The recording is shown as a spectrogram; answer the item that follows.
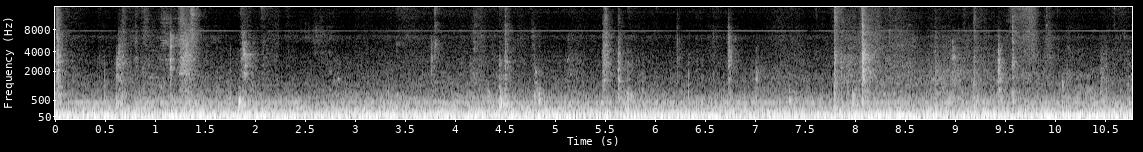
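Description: Steady low room hum with scattered light clicks and taps.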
